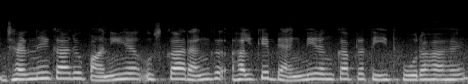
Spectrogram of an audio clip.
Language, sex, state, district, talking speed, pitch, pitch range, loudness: Hindi, female, Bihar, Bhagalpur, 190 wpm, 235 Hz, 220-255 Hz, -18 LUFS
